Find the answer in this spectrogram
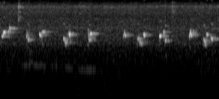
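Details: Bulbul-type varied lure song from a Yellow-vented Bulbul: paired bright chirps repeated about twice a second over a light background hiss, with a faint low whistle early on.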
